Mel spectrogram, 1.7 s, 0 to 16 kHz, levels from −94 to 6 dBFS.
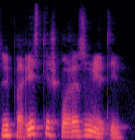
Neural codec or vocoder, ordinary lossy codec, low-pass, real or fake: codec, 44.1 kHz, 2.6 kbps, DAC; MP3, 64 kbps; 14.4 kHz; fake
